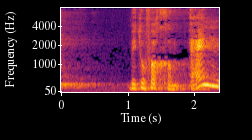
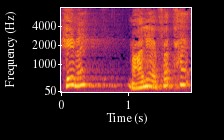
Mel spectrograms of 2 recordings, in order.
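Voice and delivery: ordinary delivery

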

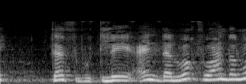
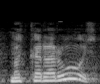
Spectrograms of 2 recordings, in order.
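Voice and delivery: ordinary delivery

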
